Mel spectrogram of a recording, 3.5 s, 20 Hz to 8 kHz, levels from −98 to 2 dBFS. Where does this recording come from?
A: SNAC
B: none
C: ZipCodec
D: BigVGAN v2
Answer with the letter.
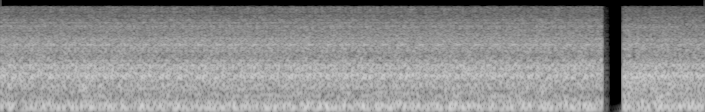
B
